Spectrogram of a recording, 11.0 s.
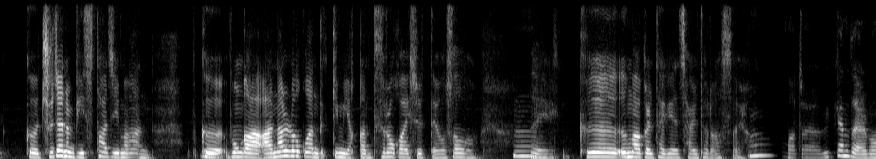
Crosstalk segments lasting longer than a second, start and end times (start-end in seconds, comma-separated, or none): none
